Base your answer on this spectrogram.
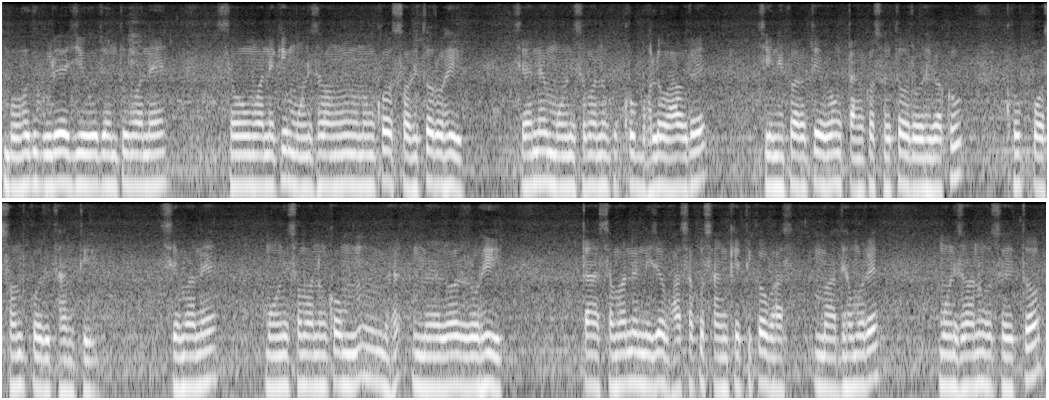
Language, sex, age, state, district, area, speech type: Odia, male, 30-45, Odisha, Subarnapur, urban, spontaneous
